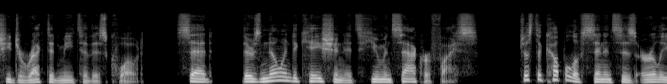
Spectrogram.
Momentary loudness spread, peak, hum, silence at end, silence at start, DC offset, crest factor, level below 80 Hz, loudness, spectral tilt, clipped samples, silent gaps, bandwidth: 10 LU; -4 dBFS; none; 0 s; 0 s; under 0.1%; 16 dB; -52 dBFS; -21 LUFS; -6 dB/octave; under 0.1%; 4.89-5.11 s; 12 kHz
